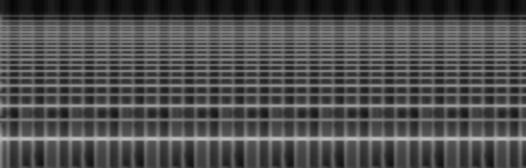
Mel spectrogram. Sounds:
alarm

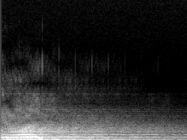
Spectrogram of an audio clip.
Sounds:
keyboard (musical)
organ
musical instrument
music

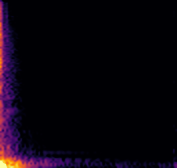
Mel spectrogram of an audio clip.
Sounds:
musical instrument
bass drum
drum
music
percussion

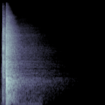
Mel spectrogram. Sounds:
clapping
hands

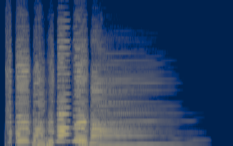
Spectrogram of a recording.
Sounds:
harmonica
music
musical instrument

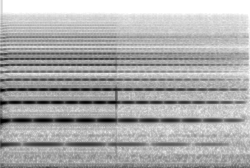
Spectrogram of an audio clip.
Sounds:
musical instrument
keyboard (musical)
music

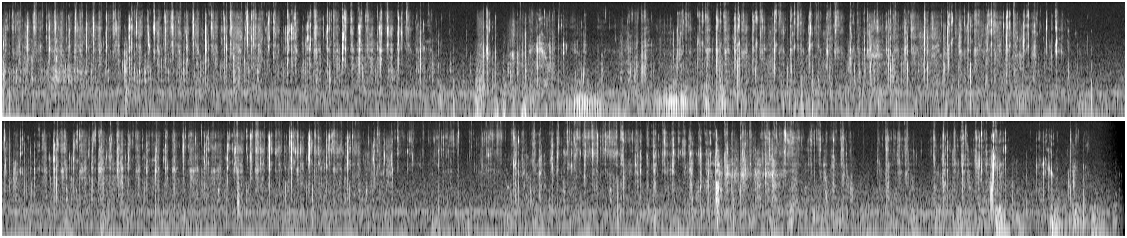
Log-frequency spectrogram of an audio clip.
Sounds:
musical instrument
woodwind instrument
music

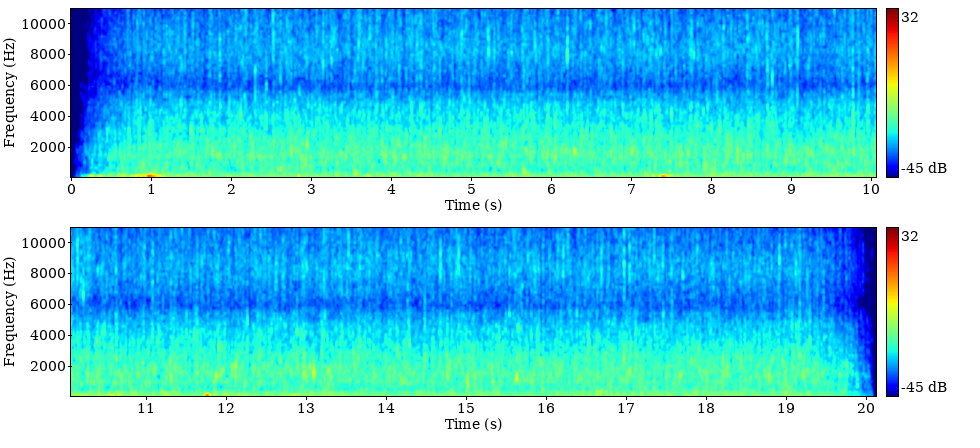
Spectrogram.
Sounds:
human group actions
water
chatter
stream

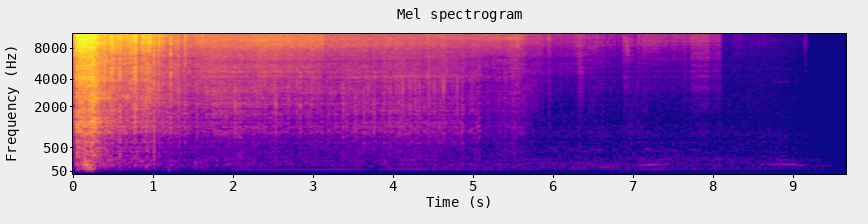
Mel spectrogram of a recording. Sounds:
hiss

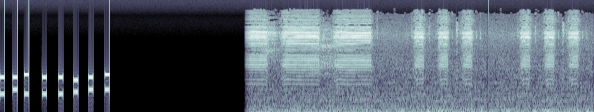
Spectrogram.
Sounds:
telephone
alarm

